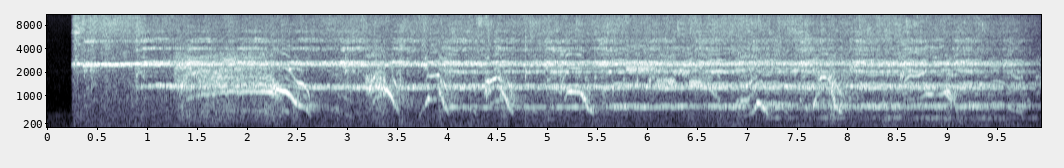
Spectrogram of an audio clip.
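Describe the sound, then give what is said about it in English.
Shrill, screeching violins stab over and over in sharp downward swoops above sustained high notes, loud and frantic for several seconds, like the shower-scene music from a horror film. “with that sounder going on, but it's Psycho”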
